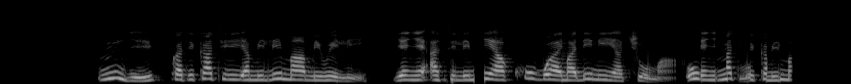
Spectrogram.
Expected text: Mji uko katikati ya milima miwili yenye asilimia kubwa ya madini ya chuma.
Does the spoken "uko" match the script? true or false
false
